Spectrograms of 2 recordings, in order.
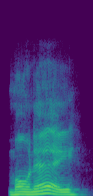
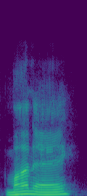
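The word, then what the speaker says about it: Moné: Um, my bigger problem is we keep saying Monet, but when she's cutting her promos, it's money, It money. She's is saying Monet. money. We've all been saying it wrong.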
